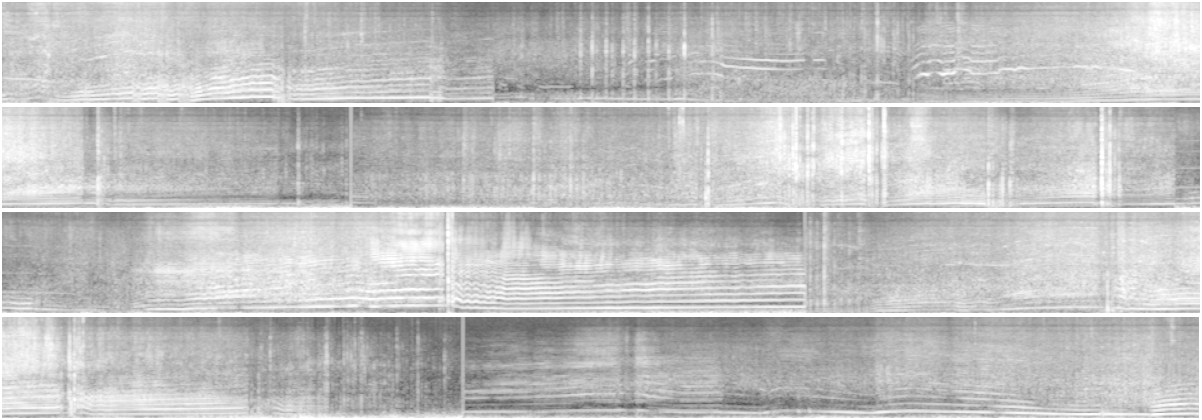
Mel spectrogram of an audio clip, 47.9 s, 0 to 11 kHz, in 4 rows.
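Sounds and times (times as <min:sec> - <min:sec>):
rally car engines accelerating: 0:00.0 - 0:39.6, 0:40.5 - 0:47.9.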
